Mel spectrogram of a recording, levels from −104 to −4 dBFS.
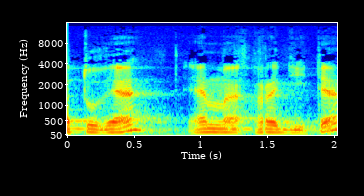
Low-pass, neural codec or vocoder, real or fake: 14.4 kHz; none; real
